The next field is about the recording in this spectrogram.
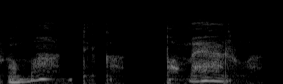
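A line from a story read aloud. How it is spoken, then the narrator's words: Whisper. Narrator (Ukrainian): вогняний фонтан шепотів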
